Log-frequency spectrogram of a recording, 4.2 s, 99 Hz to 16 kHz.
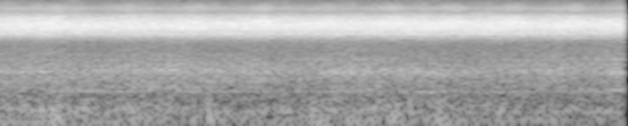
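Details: Short stretch of a Tibicen dealbatus cicada calling while walking in a tree, Colorado rest area between Bennett and Strasburg, 7:44 p.m., August 25, 2011; constant sizzling high-pitched buzz over soft wind rumble.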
